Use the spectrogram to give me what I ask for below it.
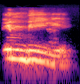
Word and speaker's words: MBA: professional an hr professional an mba why the phonetic sound of m is as in mango ma mango i ate a mango but i am an mba okay is that clear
